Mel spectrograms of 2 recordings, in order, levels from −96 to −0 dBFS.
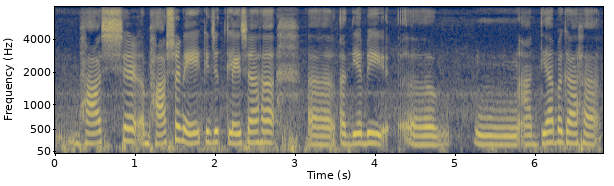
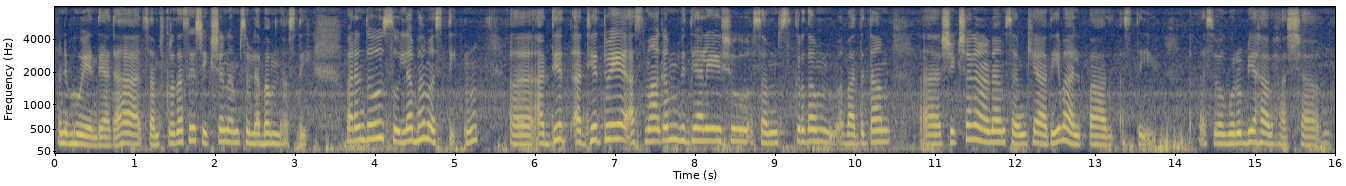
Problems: constant background noise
